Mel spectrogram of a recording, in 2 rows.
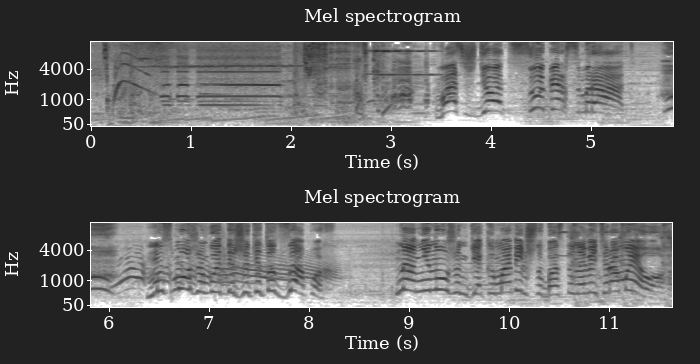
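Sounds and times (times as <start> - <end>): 
cartoon villain's stink machine whirring: 0.0 - 3.5
beeping pulses: 0.0 - 3.7
steady high-pitched tones: 0.1 - 4.0
speech: 3.5 - 11.6.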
